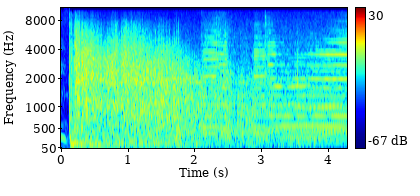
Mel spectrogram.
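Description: Heavy gunfire from American troops attacking Lord Cornwallis's British forces erupts loudly, a dense sustained barrage of booming shots and crackling blasts that rolls on continuously with a rumbling, battlefield-like intensity.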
